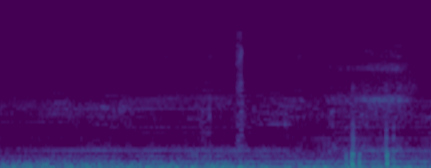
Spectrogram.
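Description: Low, steady background rumble of a large indoor room, with a faint hum and a few faint clicks, one about halfway through and two near the end.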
